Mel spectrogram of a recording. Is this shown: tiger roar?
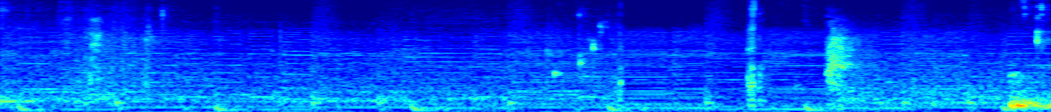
no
